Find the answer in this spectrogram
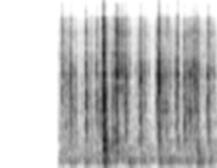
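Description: Computer keyboard typing sound effect: rapid key clicks, about eight to ten a second, starting about half a second in.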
